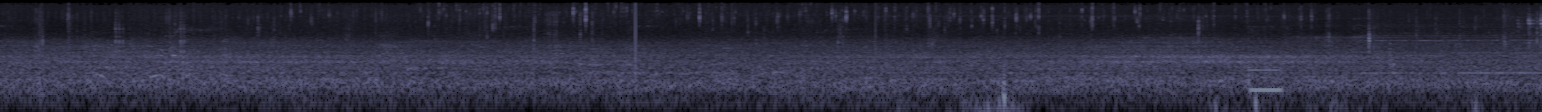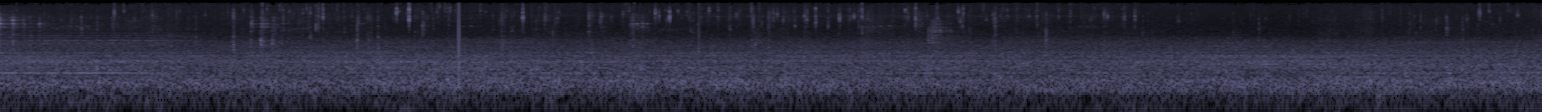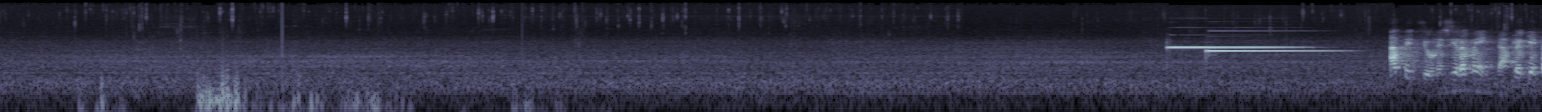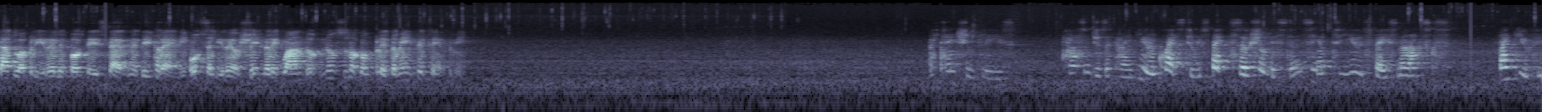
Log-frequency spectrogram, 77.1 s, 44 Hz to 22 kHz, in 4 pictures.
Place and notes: Via Gioacchino Rossini, Cantù Asnago CO, Italy - Train station with train announcement.
High speed train incoming, then an announcement on the loudspeaker, sounds of road works, an airplane and a second train.
Recorded on a Zoom N5. Low-pass filter.
ig@abandonedsounds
